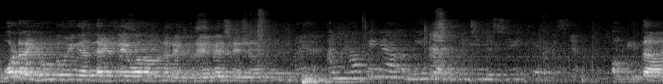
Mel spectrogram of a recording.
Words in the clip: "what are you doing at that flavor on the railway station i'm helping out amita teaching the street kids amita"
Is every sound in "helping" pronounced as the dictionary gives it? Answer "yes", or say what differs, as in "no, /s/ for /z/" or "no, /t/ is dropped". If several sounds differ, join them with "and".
no, /l/ is dropped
